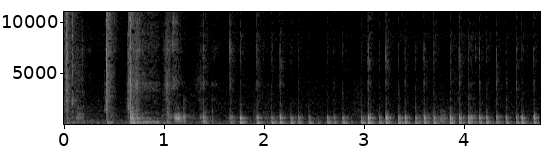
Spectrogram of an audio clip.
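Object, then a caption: Closed bamboo and paper folding fan. A small, closed bamboo folding fan, its stacked bamboo ribs and folded paper forming a solid stack, lies flat on a wooden table while fingertips and short nails tap and scratch along the rib edges. A few bright scratchy strokes open the clip, then a quick run of about thirty short, dry, woody taps clicks with a low hollow body and a mid-range knock. Each tap dies away almost at once, like soft typing.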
